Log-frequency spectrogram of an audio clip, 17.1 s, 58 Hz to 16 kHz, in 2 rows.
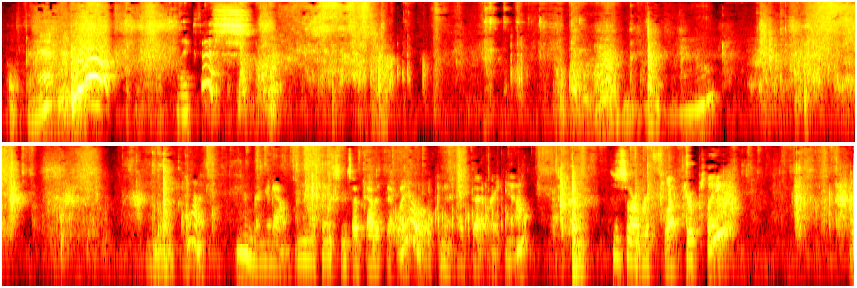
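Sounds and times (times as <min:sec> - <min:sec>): zipper rasping: 0:00.3 - 0:04.0, 0:05.4 - 0:07.1.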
